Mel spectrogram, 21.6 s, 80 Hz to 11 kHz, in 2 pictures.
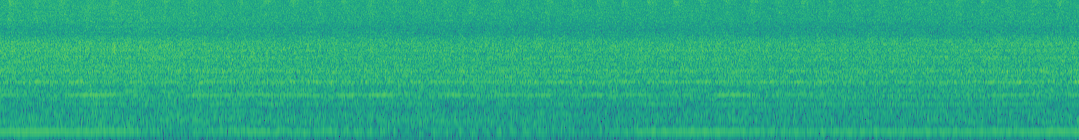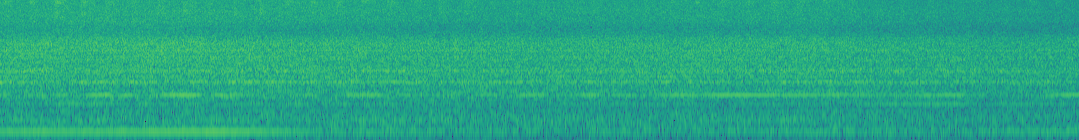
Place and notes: {"title": "Scierie d'en Haut, Saint-Hubert, Belgique - Turbines in the micro hydroelectric power plant", "date": "2022-05-28 12:30:00", "description": "Turbines dans la microcentrale hydroélectrique du Val de Poix.\nTech Note : SP-TFB-2 binaural microphones → Olympus LS5, listen with headphones.", "latitude": "50.02", "longitude": "5.29", "altitude": "328", "timezone": "Europe/Brussels"}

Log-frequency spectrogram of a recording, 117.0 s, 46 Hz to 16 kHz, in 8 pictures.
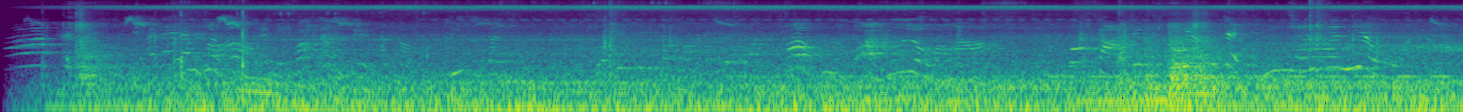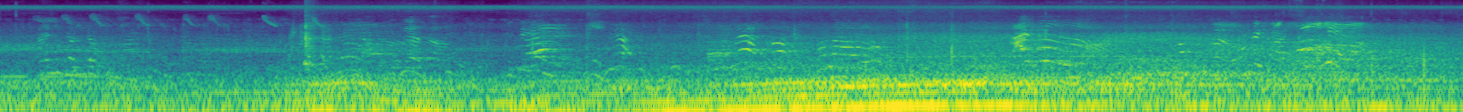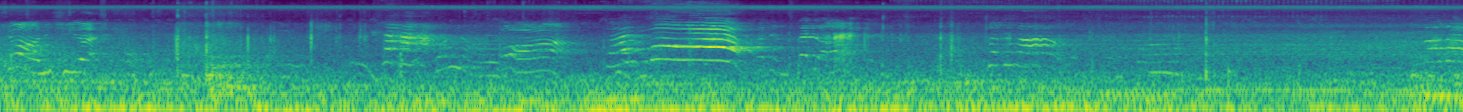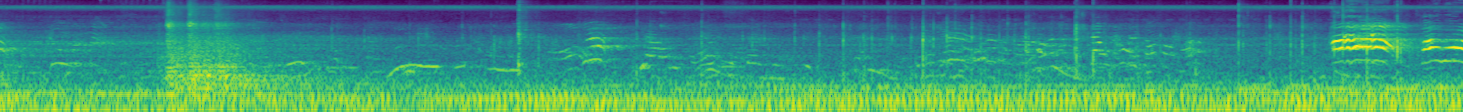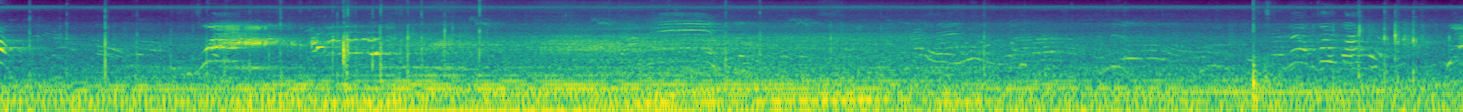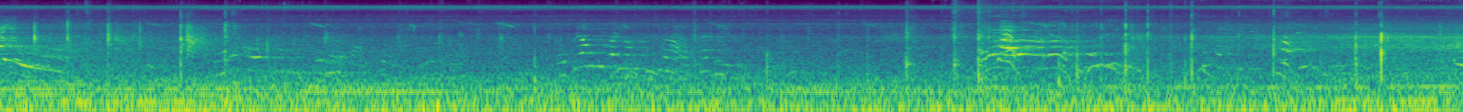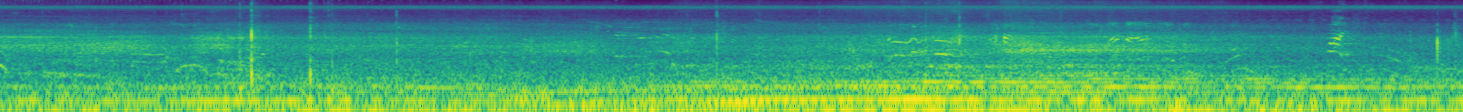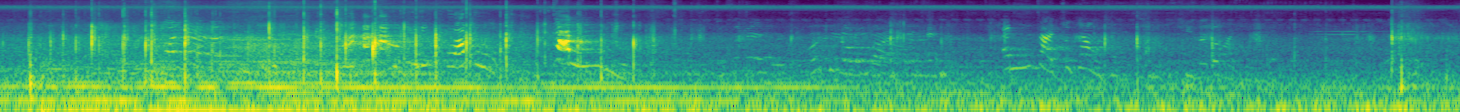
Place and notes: {"title": "國聖廟, 蘇澳鎮龍德里 - Child", "date": "2014-07-28 18:34:00", "description": "In the square, in front of the temple, Small village, Traffic Sound, A group of children playing games", "latitude": "24.65", "longitude": "121.83", "altitude": "10", "timezone": "Asia/Taipei"}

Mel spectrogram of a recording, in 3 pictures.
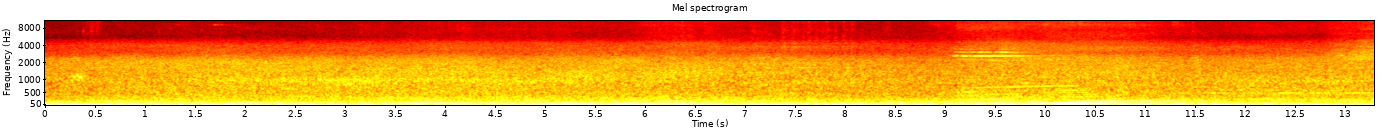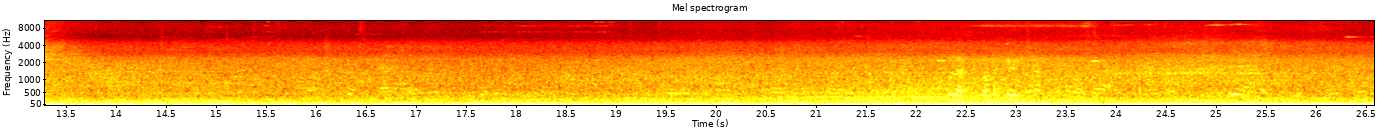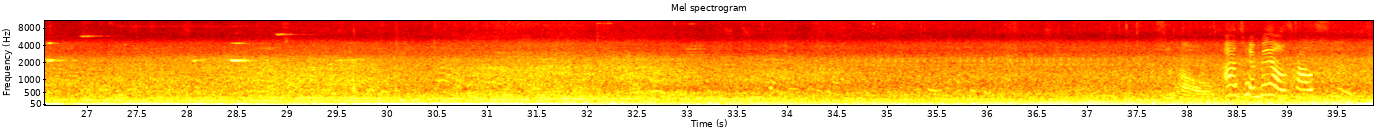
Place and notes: {"title": "Minquan E. Rd., Songshan Dist. - walking on the Road", "date": "2014-01-20 15:41:00", "description": "Walking on the road, Traffic Sound, Binaural recordings, Zoom H4n+ Soundman OKM II", "latitude": "25.06", "longitude": "121.54", "timezone": "Asia/Taipei"}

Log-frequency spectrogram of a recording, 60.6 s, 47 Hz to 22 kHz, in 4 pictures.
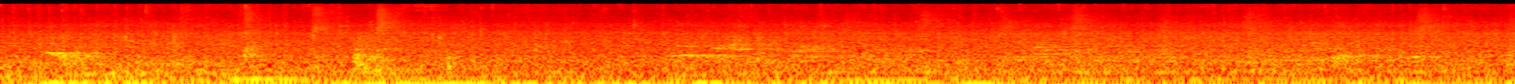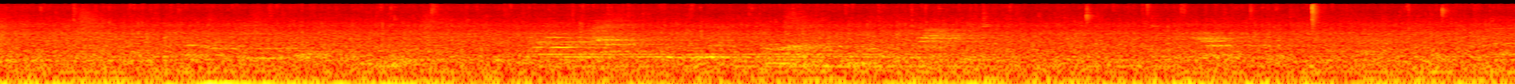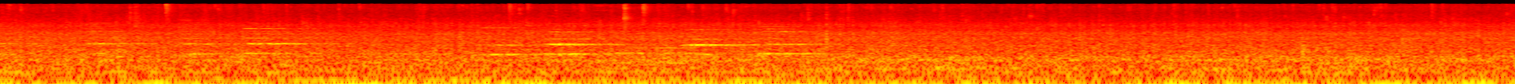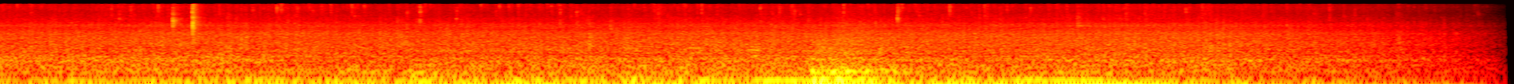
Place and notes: {"title": "cologne, rain in the backyard", "description": "rain on a plastic roof, child and mother nearby in the corridor. recorded june 5, 2008. - project: \"hasenbrot - a private sound diary\"", "latitude": "50.92", "longitude": "6.96", "altitude": "57", "timezone": "GMT+1"}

